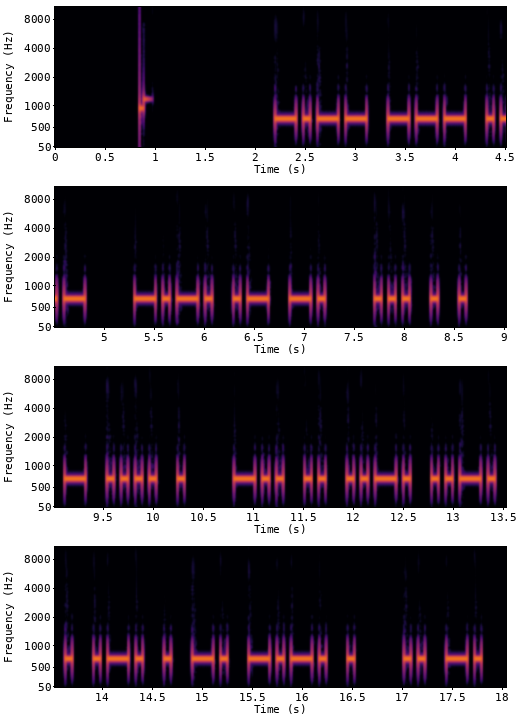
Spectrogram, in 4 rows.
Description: Morse code, heard as a keyed tone, about 17 wpm, 700 Hz. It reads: YOU CAN SEE THE DIFFERENCE IN
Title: Sentences from Top 1000 Words - Review Part 5 - 17wpm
